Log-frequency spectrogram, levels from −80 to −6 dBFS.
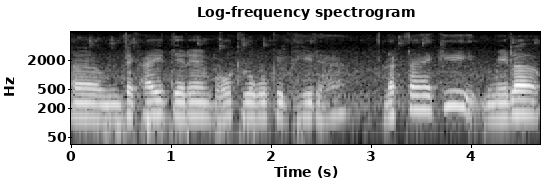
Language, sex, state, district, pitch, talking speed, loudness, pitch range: Hindi, male, Bihar, Katihar, 135 Hz, 180 wpm, -19 LUFS, 130-145 Hz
